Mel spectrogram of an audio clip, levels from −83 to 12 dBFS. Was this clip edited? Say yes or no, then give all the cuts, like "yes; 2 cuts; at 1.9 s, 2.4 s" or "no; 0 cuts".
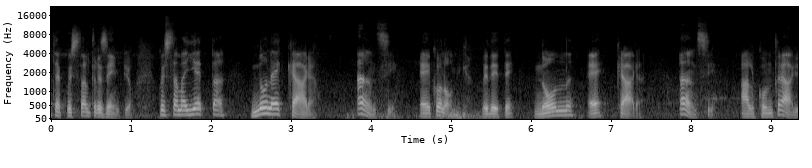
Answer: no; 0 cuts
